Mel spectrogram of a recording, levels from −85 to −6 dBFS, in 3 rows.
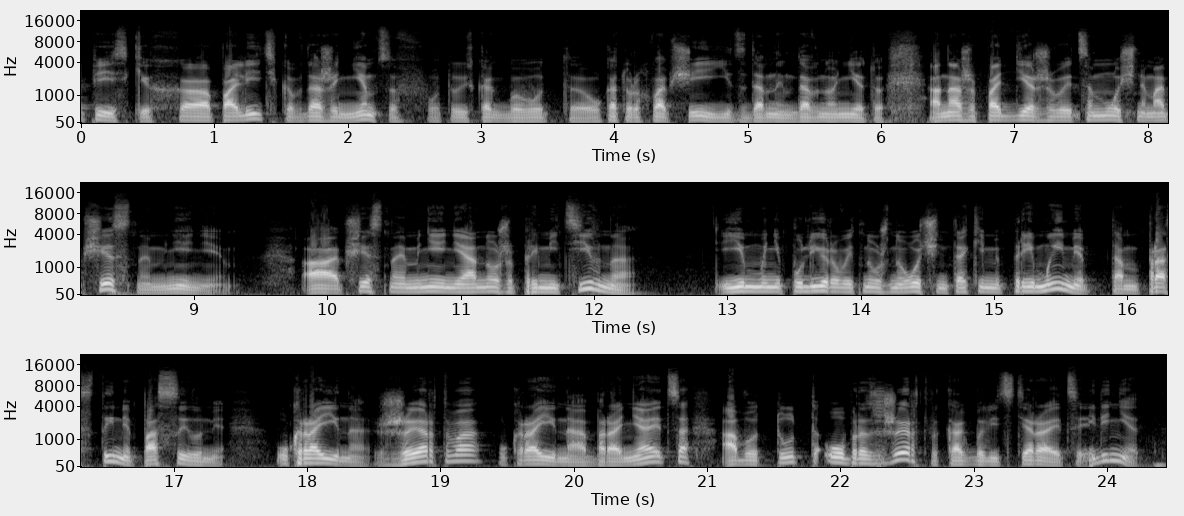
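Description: Lost LE Audio frames interrupt the speech at 4.54 s, just after "вот э у которых", lasting 15 ms. They return at 7.44–7.49 s (45 ms, just before "мощным общественным мнением"), 16.93–16.97 s (30 ms), 22.27–22.33 s (52.5 ms), and 23.81–23.89 s just after "как бы ведь", where gaps scatter over 75 ms, the longest around 50 ms. These lengths fit runs of 7.5 ms frames. In each gap the LC3 decoder repeats the last spectrum with random signs, so the voiced tone becomes a brief noisy smear, and the longer gaps fade as the concealment decays. On a spectrogram the harmonic striations blur into a noise-like column with the same overall envelope. In the waveform the periodic cycles become an irregular patch that shrinks in the longer gaps. The light lossy compression underneath stays unobtrusive.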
